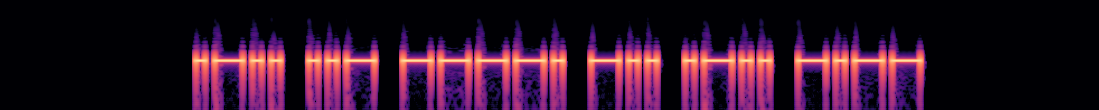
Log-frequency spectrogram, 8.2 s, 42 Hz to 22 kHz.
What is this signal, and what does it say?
Morse code, heard as a keyed tone, about 17 wpm, 700 Hz. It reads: LU9DLY
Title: DXCC-100 Call Signs - 6 Characters - 17wpm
